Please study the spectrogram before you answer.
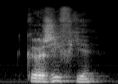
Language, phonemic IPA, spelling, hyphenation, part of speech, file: Dutch, /ˌkʏrˈsif.jə/, cursiefje, cur‧sief‧je, noun, Nl-cursiefje.ogg
- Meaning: a small column (in a newspaper) about everyday situations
